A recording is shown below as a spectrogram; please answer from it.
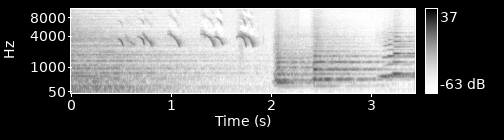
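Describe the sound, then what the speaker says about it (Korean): Thin, high chick peeps repeat in quick bursts, followed by a lower, fuller fowl call with a strong harmonic tone. "저기 병아리가 부화할 것 같은데?"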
